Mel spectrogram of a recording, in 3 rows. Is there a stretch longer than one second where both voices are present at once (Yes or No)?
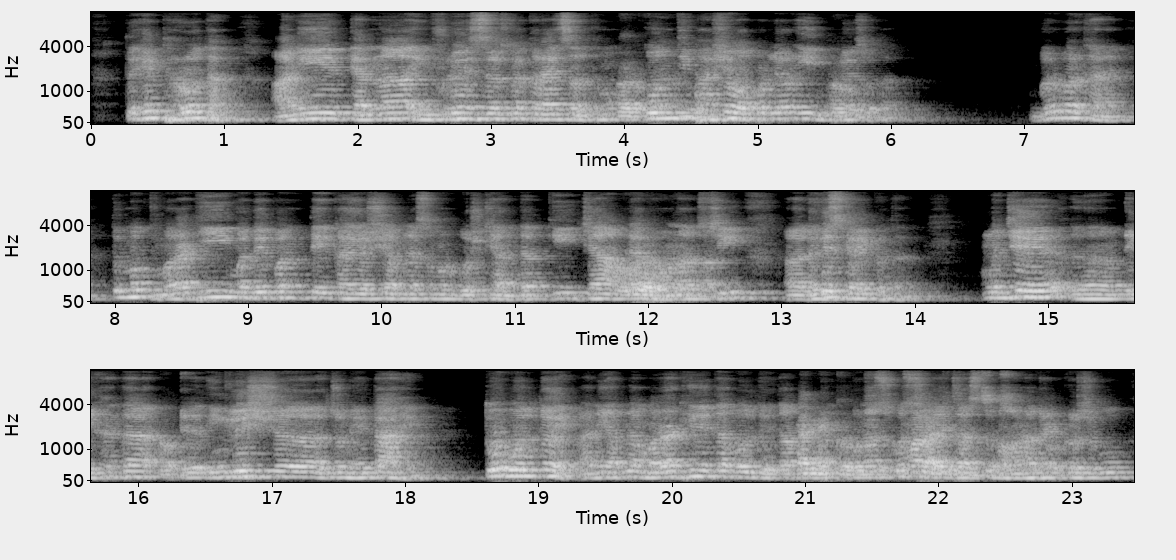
Yes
